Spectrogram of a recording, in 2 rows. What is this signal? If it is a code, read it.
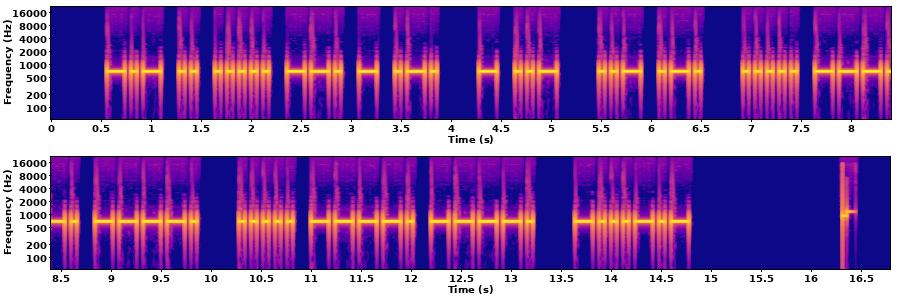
Morse code, heard as a keyed tone, about 20 wpm, 700 Hz. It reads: KI5GTR TU UR 599 599 <BK>
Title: POTA QSO Practice - 20wpm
